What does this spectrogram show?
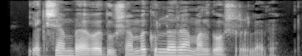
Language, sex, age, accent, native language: Uzbek, male, 19-29, Toshkent viloyati, Uzbek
